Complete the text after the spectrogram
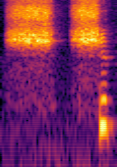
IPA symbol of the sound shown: ʃ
